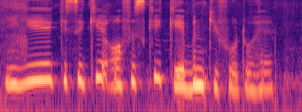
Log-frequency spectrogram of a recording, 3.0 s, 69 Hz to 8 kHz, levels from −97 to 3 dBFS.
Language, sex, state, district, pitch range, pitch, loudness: Hindi, female, Bihar, Patna, 205-260 Hz, 230 Hz, -16 LUFS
